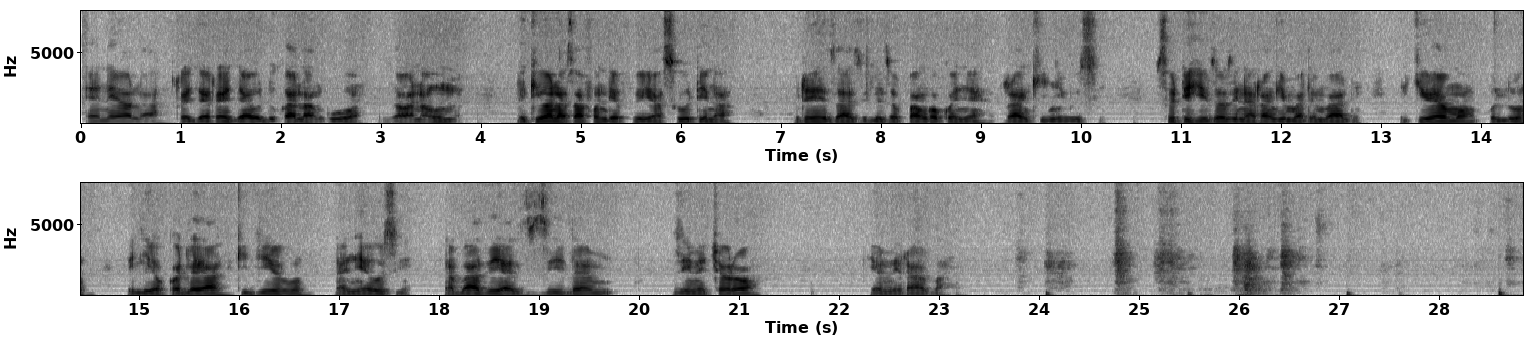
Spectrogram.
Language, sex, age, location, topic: Swahili, male, 18-24, Nairobi, finance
